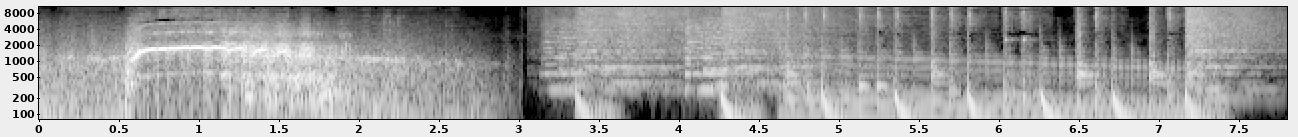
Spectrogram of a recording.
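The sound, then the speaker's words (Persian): A horse neighs loudly in a long, high whinny at the start, linked to a traditional equestrian sport of northern Afghanistan. A run of rhythmic, tonal percussive hits follows the neigh. “بله، صحبت از اسب است. اسب این یار دیرین بشر”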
